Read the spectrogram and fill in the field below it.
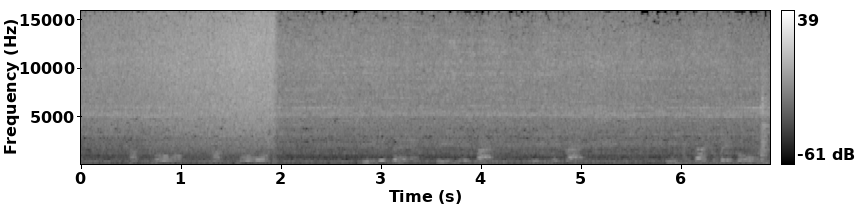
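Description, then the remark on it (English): A steam train engine starting on a hill, opening with a loud burst of steam hiss for about two seconds, then a steady low rumble with voices talking over it. “Starting on a hill is not the easiest thing to do. Not in this engine, sir.”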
